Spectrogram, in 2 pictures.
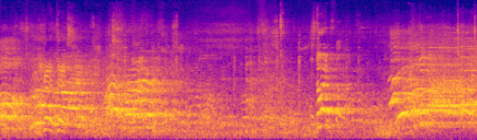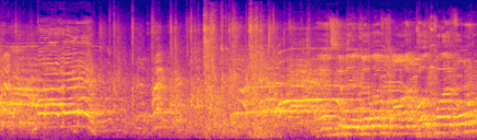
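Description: A crowd of young people shouts encouragement loudly in a large echoing hall.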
